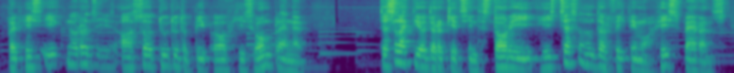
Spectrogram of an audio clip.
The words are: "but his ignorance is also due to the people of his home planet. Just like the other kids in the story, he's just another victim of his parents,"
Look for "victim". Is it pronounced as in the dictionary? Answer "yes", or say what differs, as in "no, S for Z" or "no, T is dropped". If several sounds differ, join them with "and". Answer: yes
